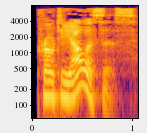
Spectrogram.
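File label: "proteolysis", British English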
